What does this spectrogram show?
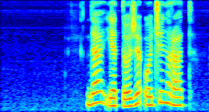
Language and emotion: Russian, positive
